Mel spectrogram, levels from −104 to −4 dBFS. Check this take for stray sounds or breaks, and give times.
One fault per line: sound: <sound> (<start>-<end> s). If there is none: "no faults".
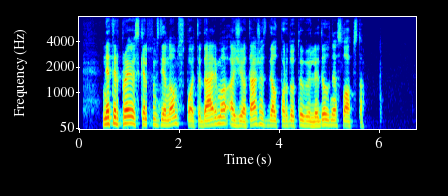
sound: dropout (1.3-1.5 s)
